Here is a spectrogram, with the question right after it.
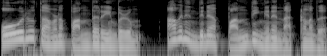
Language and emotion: Malayalam, disgusted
